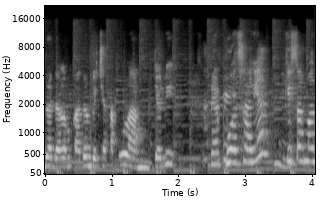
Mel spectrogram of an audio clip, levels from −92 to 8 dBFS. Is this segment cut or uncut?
cut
